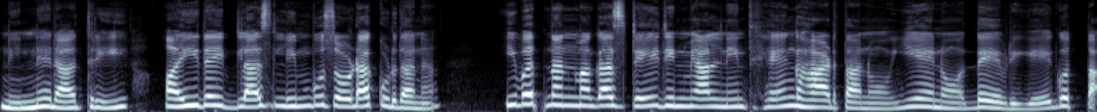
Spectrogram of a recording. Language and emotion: Kannada, fearful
